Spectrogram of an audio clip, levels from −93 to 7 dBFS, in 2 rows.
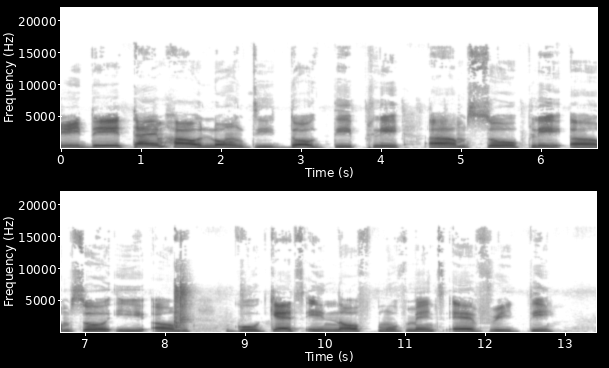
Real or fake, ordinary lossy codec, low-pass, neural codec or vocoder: real; MP3, 64 kbps; 19.8 kHz; none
